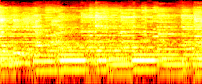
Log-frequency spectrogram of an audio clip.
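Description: Live dance band playing, with electric and acoustic guitars, drums and accordion.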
